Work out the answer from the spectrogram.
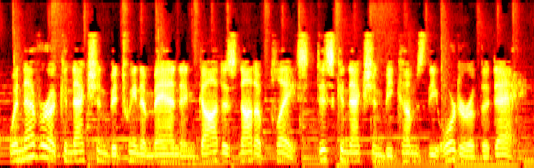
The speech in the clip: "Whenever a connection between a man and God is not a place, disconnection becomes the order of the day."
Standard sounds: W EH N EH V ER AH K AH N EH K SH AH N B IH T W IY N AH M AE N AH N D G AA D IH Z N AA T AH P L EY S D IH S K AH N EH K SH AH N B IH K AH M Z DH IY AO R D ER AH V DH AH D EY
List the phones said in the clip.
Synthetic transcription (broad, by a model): W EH N EH V ER AH K AH N EH K SH AH N B IH T W IY N AH M AE N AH N G AA D IH Z N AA T AH P L EY S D IH S K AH N EH K SH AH N B IH K AH M Z DH IY AO R D ER AH V DH AH D EY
